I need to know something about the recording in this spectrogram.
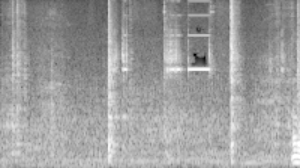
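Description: Continuity tester giving one short, steady, high beep of about half a second, a little over two seconds in. It signals a good earth connection between the heater's ground terminal and the plug. A sharp click comes shortly after the beep.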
